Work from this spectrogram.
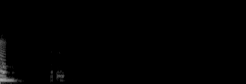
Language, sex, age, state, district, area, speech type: Assamese, female, 45-60, Assam, Sivasagar, urban, conversation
